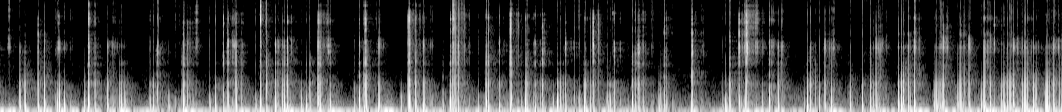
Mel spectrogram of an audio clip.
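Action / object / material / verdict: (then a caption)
tap / pine wood block / pine wood / none. A solid rectangular block of light pine wood, with growth rings showing on the end grain, is tapped on its face by long black nails. The short, dry knocks come quickly in an uneven rhythm, mostly low and dull with almost no ring after each tap.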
